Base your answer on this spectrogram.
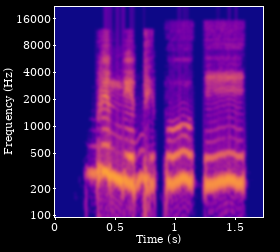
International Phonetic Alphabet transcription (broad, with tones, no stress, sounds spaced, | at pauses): b e˥˧ mʲ e˨˩˦ bʲ e̤˩˧˩ p u˩˧˩ | i˩˧˩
